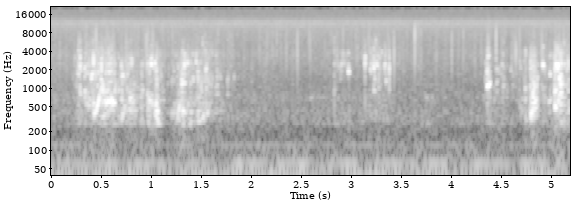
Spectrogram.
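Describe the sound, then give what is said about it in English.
Water swishes and splashes from a fisherman quietly paddling a canoe, with a few soft, irregular paddle strokes separated by calm pauses, faint and alone. “That was the sound made by a fisherman quietly paddling a canoe.”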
